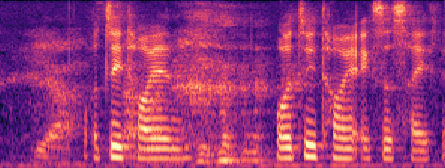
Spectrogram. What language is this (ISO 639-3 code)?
eng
